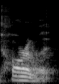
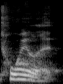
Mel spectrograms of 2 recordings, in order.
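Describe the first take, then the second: First: The first vowel is an 'ar' sound. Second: The first vowel is an 'oy' sound.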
